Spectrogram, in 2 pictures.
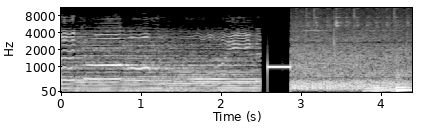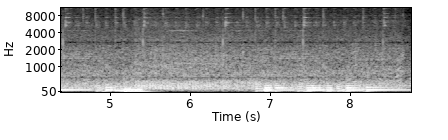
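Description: Motorbikes and scooters drone through street traffic in Vietnam, a dense engine hum with rising and falling revs. A short electronic beep cuts in near the start, after a stretch of tonal sound.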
